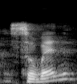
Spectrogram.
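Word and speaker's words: Samhain: les Celtes appelaient l'été tout simplement et de Sen donc Saim si vous voulez S a m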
